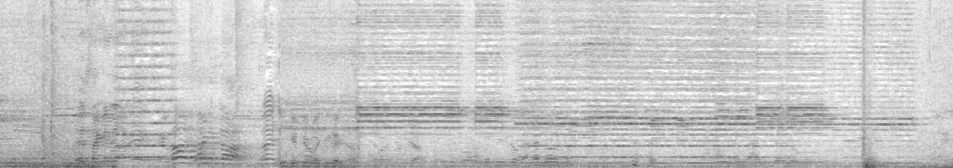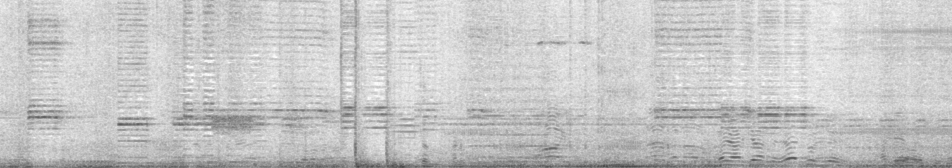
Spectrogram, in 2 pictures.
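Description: Several men talk loudly close by.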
